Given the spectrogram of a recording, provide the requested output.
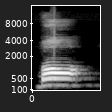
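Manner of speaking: "Bol" loud, split into BO, pause, L; sounded out. Shown as a demonstration. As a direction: isolate the final L of "Bol". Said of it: "on entend aussi quelque chose d'autre".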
